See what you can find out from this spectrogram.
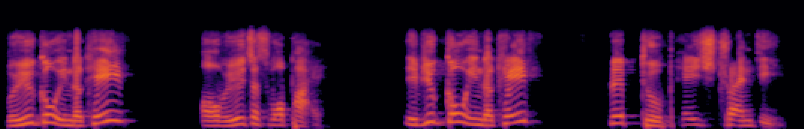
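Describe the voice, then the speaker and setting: Hong Kong-accented male lecturer, slightly high voice. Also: big pitch swings, dull audio. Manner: conversational, fast and slow in turns, asks the class questions; non-native grammar, fillers and restarts. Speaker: university lecturer. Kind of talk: live lecture.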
